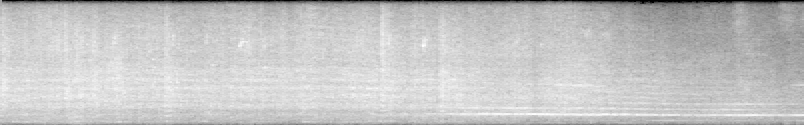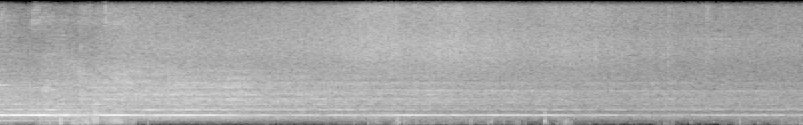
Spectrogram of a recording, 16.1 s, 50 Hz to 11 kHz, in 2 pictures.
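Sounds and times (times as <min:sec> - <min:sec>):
freight train on rails: 0:00.0 - 0:16.0
steady high-pitched tone: 0:03.4 - 0:16.0.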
